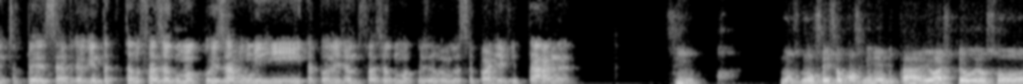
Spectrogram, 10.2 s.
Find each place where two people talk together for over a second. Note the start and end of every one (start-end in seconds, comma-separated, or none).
none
